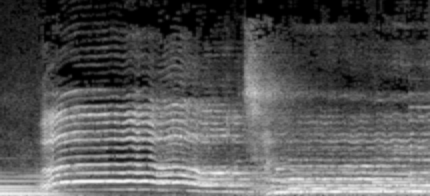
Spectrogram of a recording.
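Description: A woman singing live over electric keyboard chords: a long held note about half a second in, then a lower held note near the end.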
